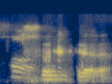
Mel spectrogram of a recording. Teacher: Dia ada di tenggorokan bagian luar atau bagian atas. Secara sifat sama dengan huruf H, dia juga memiliki sifat al-hamas ya. Jadi nafasnya berhembus. Sama suaranya tidak tertahan. Jadi lepas Kho. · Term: huruf Kho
